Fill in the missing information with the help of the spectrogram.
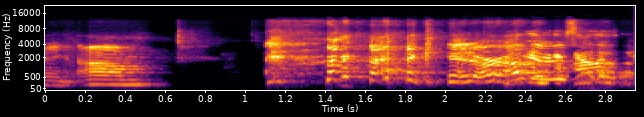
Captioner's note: laughing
